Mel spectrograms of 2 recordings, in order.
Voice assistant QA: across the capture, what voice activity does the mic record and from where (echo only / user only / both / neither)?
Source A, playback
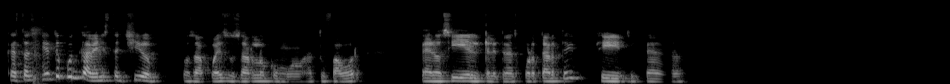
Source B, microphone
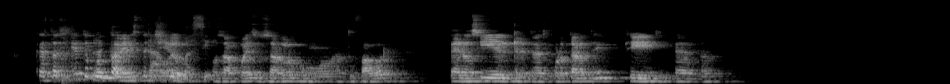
both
